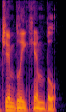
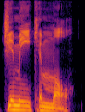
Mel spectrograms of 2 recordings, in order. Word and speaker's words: Jimmy Kimmel: It's Jimbly Kimble. – No, you've pronounced that incorrectly, Andy. It's not Jimbly Kimble. It's Jimmy Kimmel.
